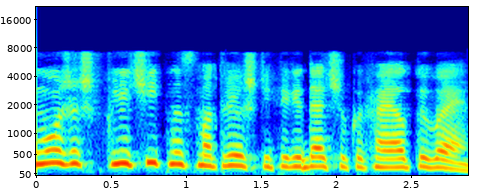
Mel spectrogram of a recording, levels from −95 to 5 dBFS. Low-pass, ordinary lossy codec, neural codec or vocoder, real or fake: 7.2 kHz; AAC, 32 kbps; codec, 16 kHz, 1 kbps, FunCodec, trained on Chinese and English, 50 frames a second; fake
